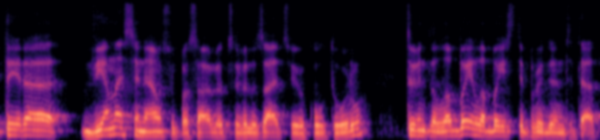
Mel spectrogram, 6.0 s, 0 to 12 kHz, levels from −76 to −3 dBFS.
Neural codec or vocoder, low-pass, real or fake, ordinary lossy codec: codec, 24 kHz, 1.2 kbps, DualCodec; 10.8 kHz; fake; Opus, 64 kbps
